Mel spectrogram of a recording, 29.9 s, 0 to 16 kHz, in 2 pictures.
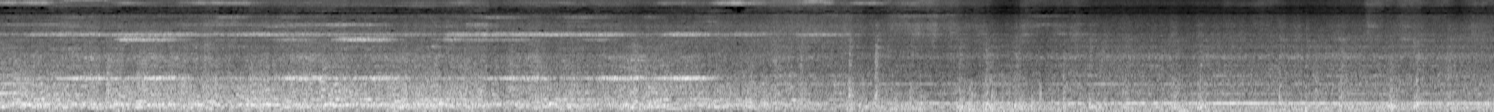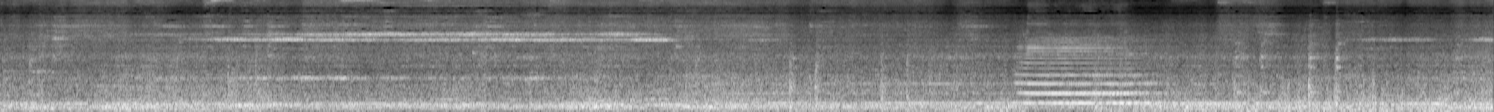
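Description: Renfe series 442 narrow-gauge electric train running, its wheels squealing on the rails in thin high tones that come and go. A short horn blast sounds near the end.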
